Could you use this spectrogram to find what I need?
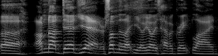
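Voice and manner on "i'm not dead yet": acted, very slow, booming, drawn-out proclamation. Quoting a character's signature rescue line, in Gilly's booming voice. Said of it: "pretty booming voice".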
